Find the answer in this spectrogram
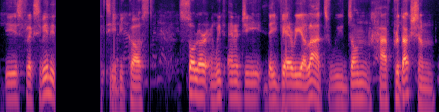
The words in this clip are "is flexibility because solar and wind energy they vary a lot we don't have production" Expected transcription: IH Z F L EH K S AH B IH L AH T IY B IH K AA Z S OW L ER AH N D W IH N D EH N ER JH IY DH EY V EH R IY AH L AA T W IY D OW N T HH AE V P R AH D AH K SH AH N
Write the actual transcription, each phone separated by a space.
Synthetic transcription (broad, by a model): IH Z F L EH K S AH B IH L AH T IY B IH K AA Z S OW L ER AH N W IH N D EH N ER JH IY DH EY V EH R IY AH L AA T W IY D OW N T HH AE V P R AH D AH K SH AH N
